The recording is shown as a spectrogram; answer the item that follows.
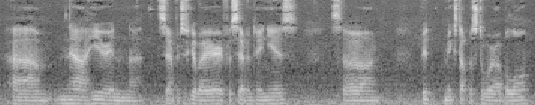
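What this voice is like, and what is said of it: Australian accent. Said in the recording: “You can probably tell from the uh, from the accent that I'm originally from Australia.”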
